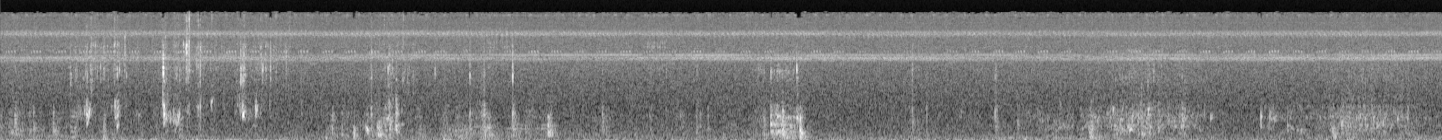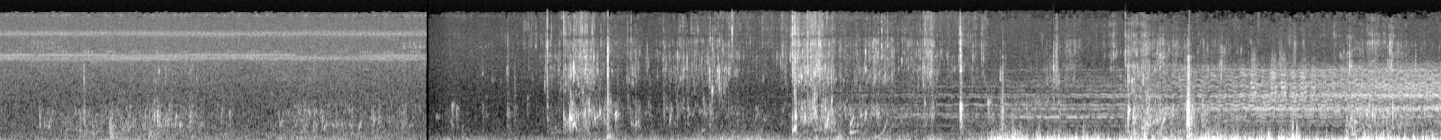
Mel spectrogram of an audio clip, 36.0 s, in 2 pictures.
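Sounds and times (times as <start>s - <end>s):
water lapping on stony shore: 0.0s - 5.6s, 12.8s - 33.3s
water splashing against canoe hull: 0.0s - 7.7s, 11.3s - 17.8s, 18.5s - 33.3s
paddle splashing: 0.0s - 7.8s, 11.3s - 33.3s.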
